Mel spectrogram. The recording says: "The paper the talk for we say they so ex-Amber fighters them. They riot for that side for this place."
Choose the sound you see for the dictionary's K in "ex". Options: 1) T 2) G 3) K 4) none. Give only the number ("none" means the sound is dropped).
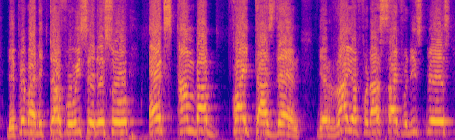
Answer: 3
